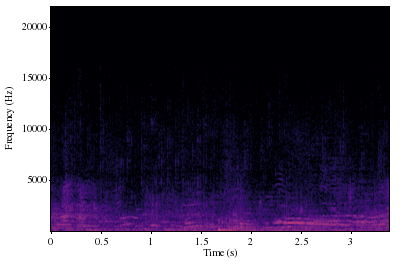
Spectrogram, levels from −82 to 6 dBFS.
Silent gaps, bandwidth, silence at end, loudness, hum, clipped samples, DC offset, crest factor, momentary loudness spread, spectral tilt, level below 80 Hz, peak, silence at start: none; 16.5 kHz; 0 s; -43 LUFS; none; under 0.1%; under 0.1%; 18 dB; 7 LU; -4.5 dB/octave; -56 dBFS; -24 dBFS; 0 s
